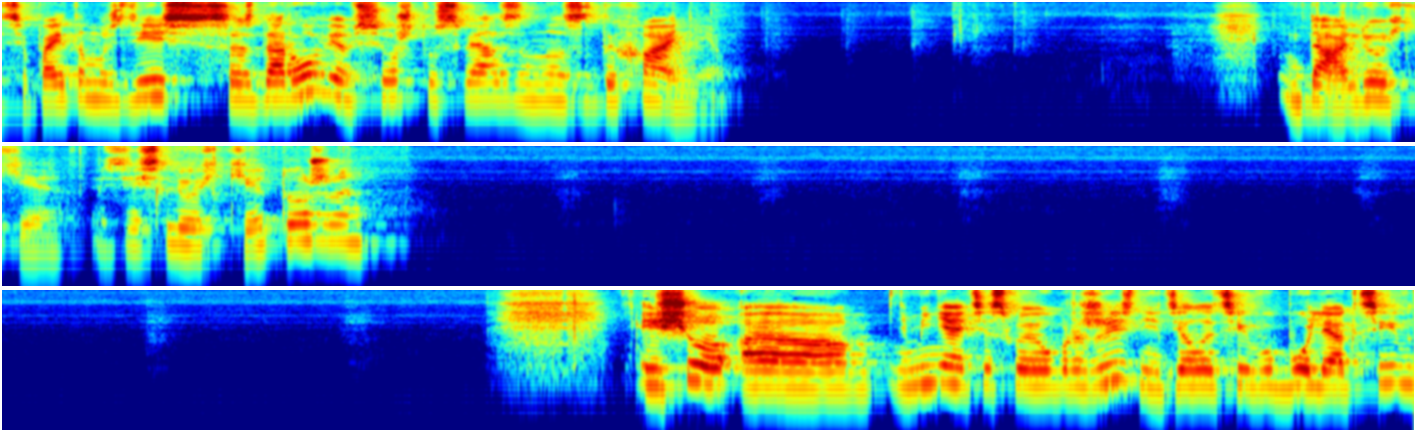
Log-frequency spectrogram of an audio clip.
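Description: A woman speaks calmly and closely into a microphone, with pauses.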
